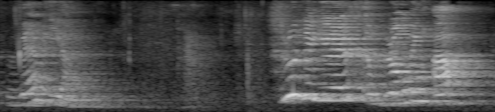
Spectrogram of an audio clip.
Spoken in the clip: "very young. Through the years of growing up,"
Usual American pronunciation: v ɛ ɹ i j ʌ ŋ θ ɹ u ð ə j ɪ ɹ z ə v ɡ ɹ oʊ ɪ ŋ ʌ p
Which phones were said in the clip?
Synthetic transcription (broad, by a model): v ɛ ɹ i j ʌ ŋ t ɹ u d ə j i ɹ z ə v ɡ ɹ oʊ ɪ ŋ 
